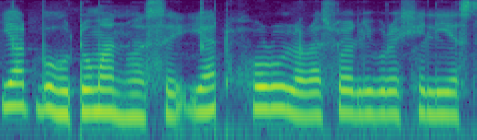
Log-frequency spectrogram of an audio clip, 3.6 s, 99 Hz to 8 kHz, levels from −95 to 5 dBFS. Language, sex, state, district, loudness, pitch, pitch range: Assamese, female, Assam, Kamrup Metropolitan, -15 LUFS, 235 Hz, 225-255 Hz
